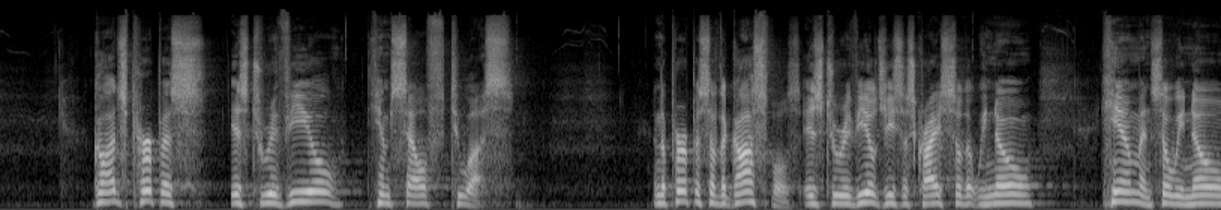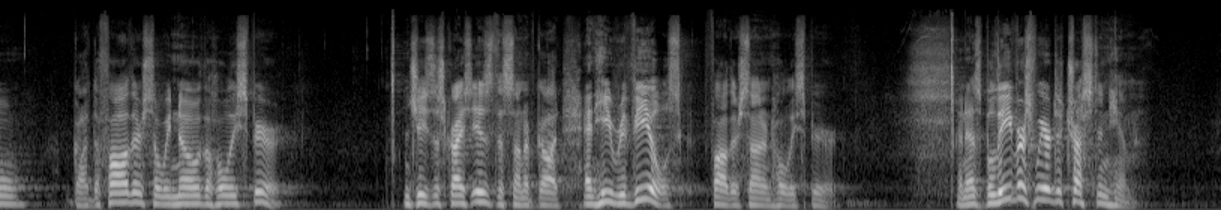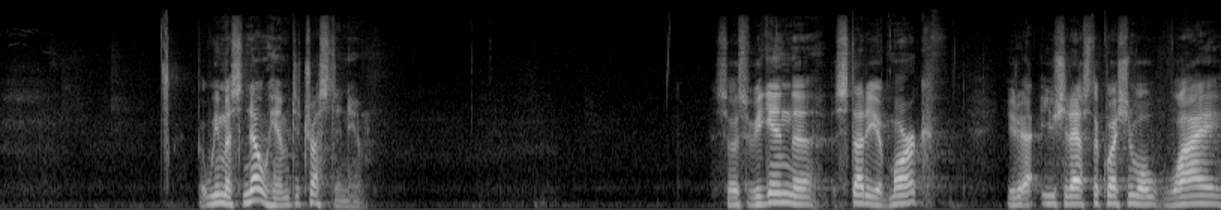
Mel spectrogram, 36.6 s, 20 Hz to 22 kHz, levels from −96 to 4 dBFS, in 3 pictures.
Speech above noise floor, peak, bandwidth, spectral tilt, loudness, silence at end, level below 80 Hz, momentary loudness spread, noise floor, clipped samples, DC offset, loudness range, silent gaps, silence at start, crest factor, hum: 47 dB; -6 dBFS; 17.5 kHz; -4 dB/octave; -27 LUFS; 0 s; -80 dBFS; 15 LU; -73 dBFS; under 0.1%; under 0.1%; 6 LU; none; 0.95 s; 24 dB; none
